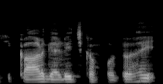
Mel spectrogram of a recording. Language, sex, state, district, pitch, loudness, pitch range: Hindi, male, Bihar, Muzaffarpur, 120 Hz, -27 LUFS, 115-145 Hz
